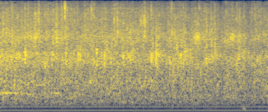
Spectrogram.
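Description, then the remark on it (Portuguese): An audience applauds once more at the speaker's request in a steady, dense wash of clapping that holds at an even level for the whole stretch, with no voices standing out above it. “Você pode aplaudir mais uma vez?”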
